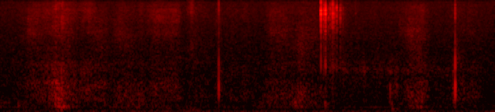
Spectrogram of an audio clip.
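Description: Glass marbles are flicked so they strike each other and roll around. Five quiet, sharp glass clicks are heard, one of them a brief bright cluster, over a low, steady background hum.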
